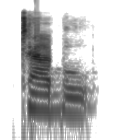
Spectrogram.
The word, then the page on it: tabu: Indian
